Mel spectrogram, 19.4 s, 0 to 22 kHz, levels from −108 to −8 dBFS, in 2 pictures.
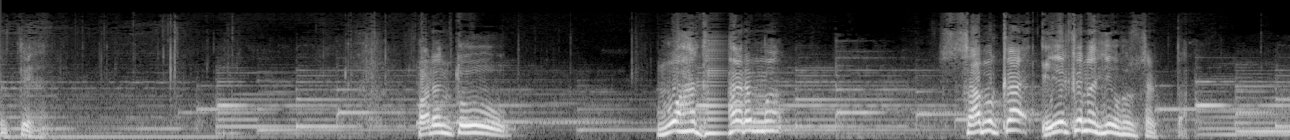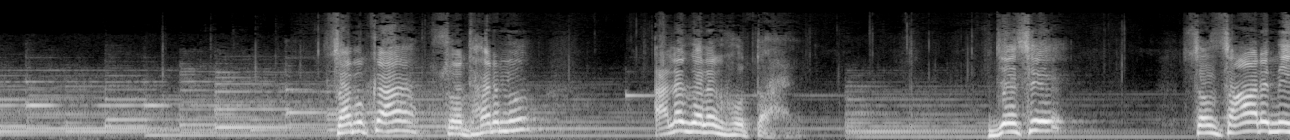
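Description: At 5.31 s there's a call audio freeze lasting about 0.16 s: the last bit of sound stretches into a fading buzz, then picks up exactly where it left off. That's likely packets held up in transit draining the jitter buffer, so roughly 142 ms of extra delay gets inserted with nothing lost.

Then from 10.69 to 11.65 s you get a jitter buffer speed-up. The receiver trims tiny pitch-period slices over and over to shed the built-up delay, around 150 ms in total, so the sound runs at about 114% speed with unchanged pitch and feels rushed.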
